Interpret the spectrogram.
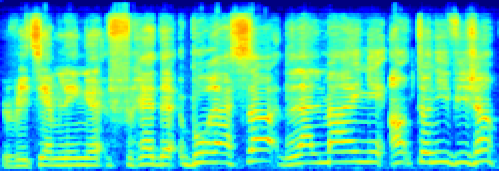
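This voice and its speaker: A man with a Québécois French accent commenting on a race, mixing English racing words into his French. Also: high-pitched. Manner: reads lineups slowly, mixes in English words. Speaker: color commentator.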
